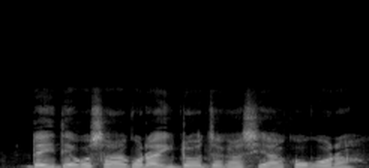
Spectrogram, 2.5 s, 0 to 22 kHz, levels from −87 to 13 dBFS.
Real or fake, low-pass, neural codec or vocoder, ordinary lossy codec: real; none; none; none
